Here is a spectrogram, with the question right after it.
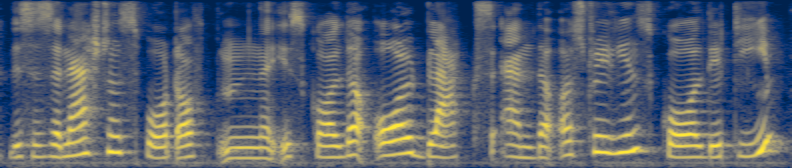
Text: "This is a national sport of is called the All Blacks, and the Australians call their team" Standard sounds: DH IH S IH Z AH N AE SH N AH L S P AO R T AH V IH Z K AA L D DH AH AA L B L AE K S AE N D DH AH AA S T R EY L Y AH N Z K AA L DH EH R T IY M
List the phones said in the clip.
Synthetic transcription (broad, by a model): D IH S IH Z AH N AE SH N AH L S P AO R T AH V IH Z K AA L D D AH AA L B L AE K S AE N D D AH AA S T R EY L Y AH N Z K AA L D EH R T IY M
